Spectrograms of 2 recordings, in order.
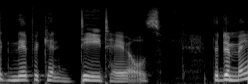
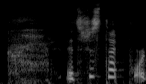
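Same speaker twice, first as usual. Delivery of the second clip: breathy whisper of despair; 9 semitones higher, 11 dB quieter than usual. Real, not acted. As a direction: hush it, sadly.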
